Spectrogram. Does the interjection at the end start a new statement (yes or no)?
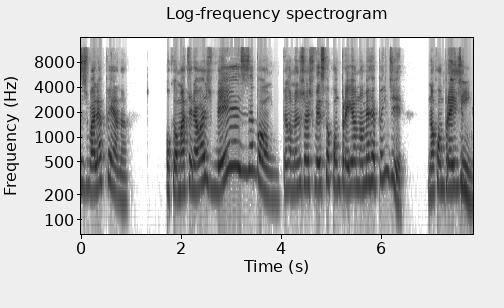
no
